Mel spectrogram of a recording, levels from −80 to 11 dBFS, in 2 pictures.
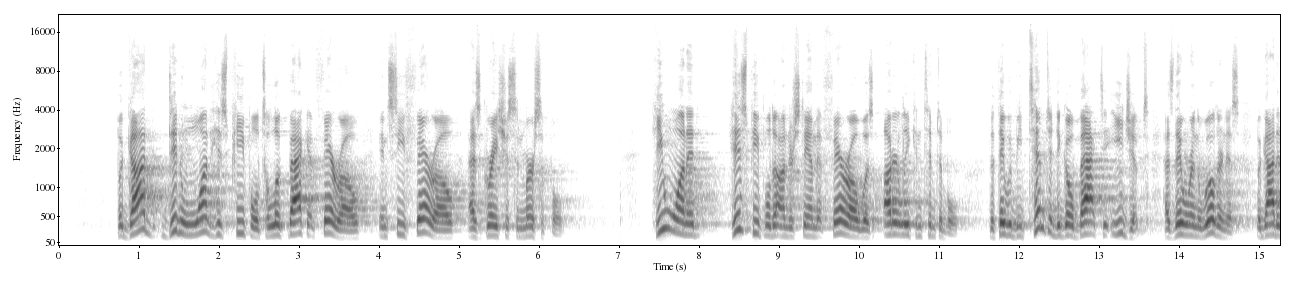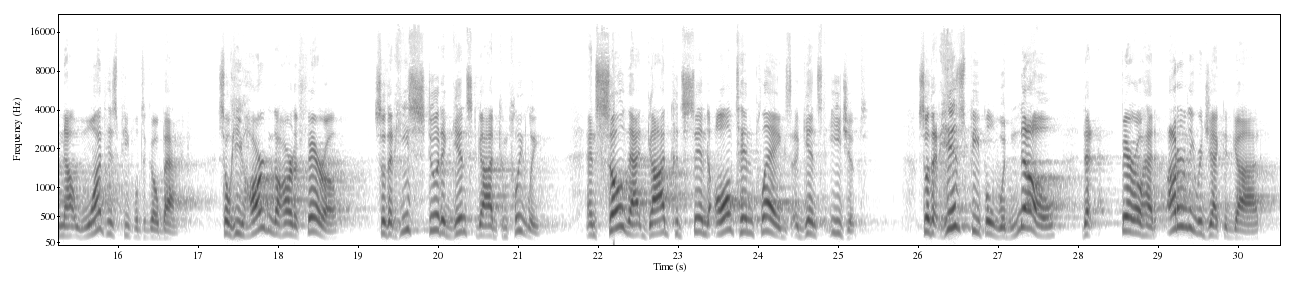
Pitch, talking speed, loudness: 245 Hz, 180 wpm, -26 LUFS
